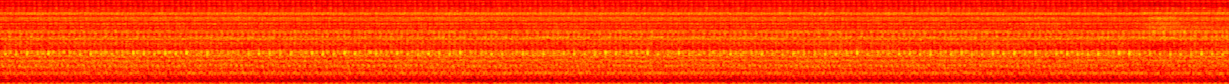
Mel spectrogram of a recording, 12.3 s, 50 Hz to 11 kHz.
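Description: BMW R 1200 GS boxer-twin engine idling steadily in neutral, heard close up from the bike itself.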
